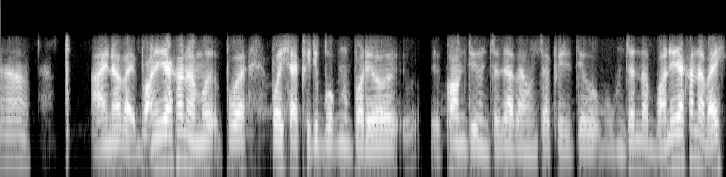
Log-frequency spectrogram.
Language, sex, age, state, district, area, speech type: Nepali, male, 18-30, West Bengal, Darjeeling, urban, conversation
